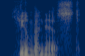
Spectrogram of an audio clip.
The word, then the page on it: humanist: American English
